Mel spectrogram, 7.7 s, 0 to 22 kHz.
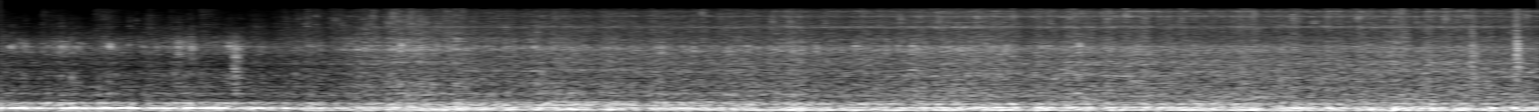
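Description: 1970 Dodge Challenger T/A's 340 V8 running with a steady, deep exhaust note as the car drives slowly past at low speed.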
